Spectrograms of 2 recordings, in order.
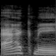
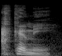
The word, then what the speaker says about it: Acme: about acme is that when you're from philly a lot of people don't call it acme for whatever reason they add like extra syllables to it so it's the acame i'm gonna go over to the acame like what but it's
